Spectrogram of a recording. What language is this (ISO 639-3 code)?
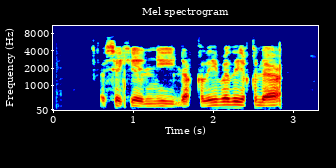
kab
